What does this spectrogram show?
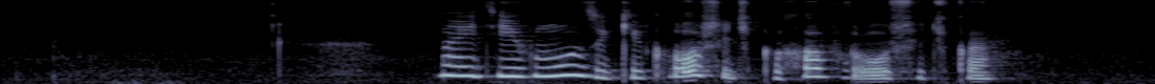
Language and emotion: Russian, sad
